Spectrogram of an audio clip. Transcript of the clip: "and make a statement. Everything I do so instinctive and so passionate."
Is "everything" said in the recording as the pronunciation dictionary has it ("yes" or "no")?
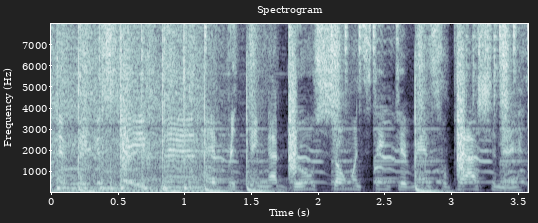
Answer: yes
